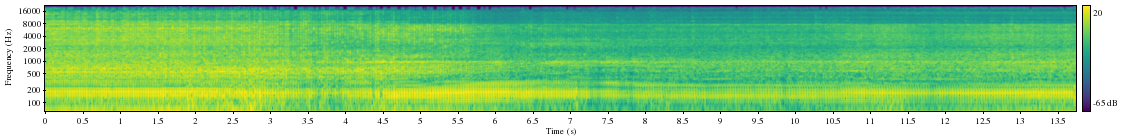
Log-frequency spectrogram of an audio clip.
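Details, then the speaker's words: Montgomery Ward rototiller with a suspected fuel or carburetor problem: the single-cylinder thumps and sags unevenly, never settling to a steady beat; rough running, owner suspects water in the gas, and the fuel looks milky and cloudy. "I think it's got water in the gas. That's what I think it is."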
